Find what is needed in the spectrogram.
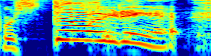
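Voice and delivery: high, loud insistence; mock-furious declaration; defiant snap. Wife snapping at John over the fallen pasta, high and defiant. Angry drunk retelling pasta fight.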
